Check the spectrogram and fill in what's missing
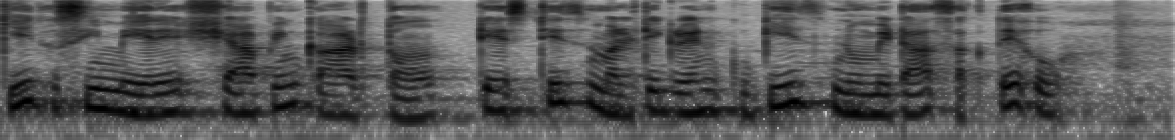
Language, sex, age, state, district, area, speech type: Punjabi, male, 18-30, Punjab, Patiala, rural, read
